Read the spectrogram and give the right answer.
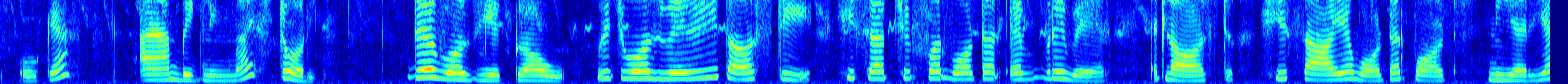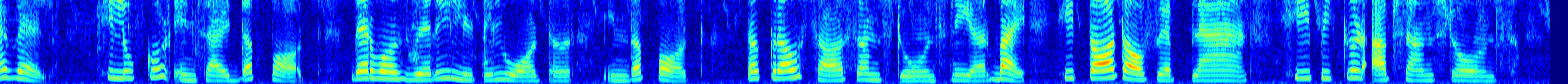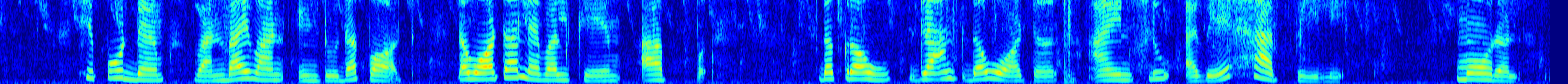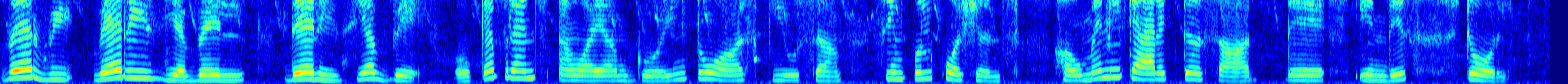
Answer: Okay, very good, you are correct only one character is in this story.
